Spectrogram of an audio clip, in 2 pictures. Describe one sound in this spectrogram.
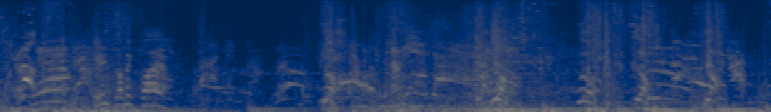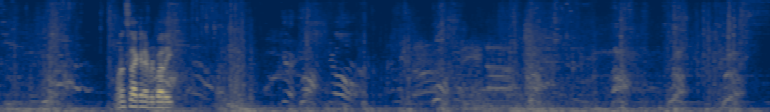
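Heavy weapon blows land with thuds and crunches.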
